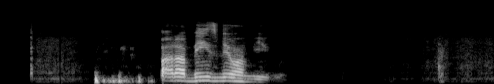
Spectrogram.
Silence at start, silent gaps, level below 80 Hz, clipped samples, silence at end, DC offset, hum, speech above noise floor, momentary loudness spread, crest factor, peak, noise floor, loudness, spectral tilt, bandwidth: 0.3 s; none; -56 dBFS; under 0.1%; 0.5 s; under 0.1%; none; 68 dB; 16 LU; 22 dB; 0 dBFS; -85 dBFS; -19 LUFS; -6.5 dB/octave; 7.6 kHz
